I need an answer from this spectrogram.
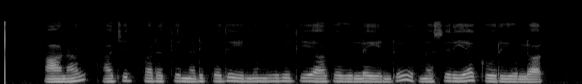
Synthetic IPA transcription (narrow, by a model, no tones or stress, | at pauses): aːnaːlɐd͡ʒɪd̪pɐɽɐt̪ːɪnnɐɽɪpːɐðɯɪnːɯmʊɾʊðɪjaːɣɐʋɪlːɐɪɛndrɯnɐsɪɾɪjaːkuːrɪjɯɭːaːɾ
